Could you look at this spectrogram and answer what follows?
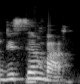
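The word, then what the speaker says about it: Dezember: ডিসেম্বর ডিসেম্বর ডিসেম্বর ডিসেম্বর এই জেটের উচ্চারণটা তার মানে বলা হয় সেট তাহলে ডিসেম্বর ডিসেম্বর ওকে আচ্ছা আর কেউ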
